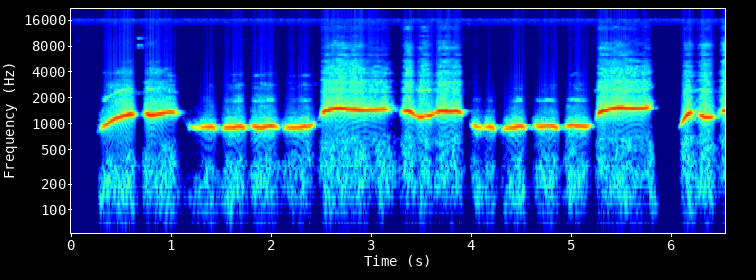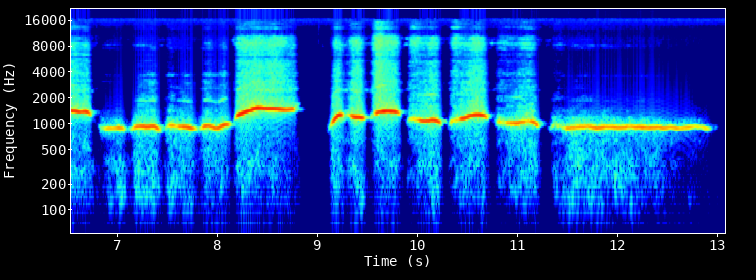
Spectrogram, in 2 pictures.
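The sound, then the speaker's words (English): A lumberjack carrying an axe and a shovel whistles a lively, bouncy melody for about thirteen seconds as he walks, with clear pure notes hopping up and down in short phrases and brief pauses, fairly loud with no talking. “He has an axe and a shovel over his shoulder, and he's whistling as he walks over.”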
